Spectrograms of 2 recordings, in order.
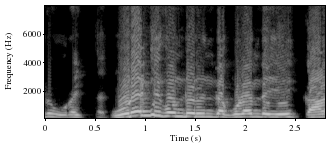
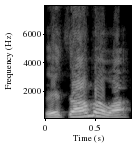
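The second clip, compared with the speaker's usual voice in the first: plain reading voice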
